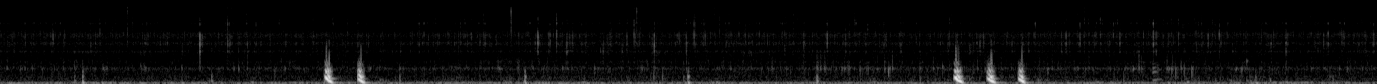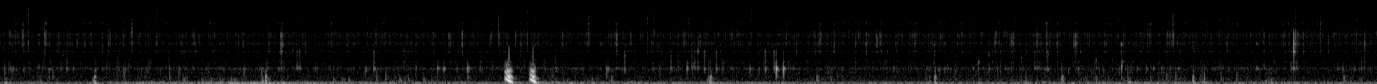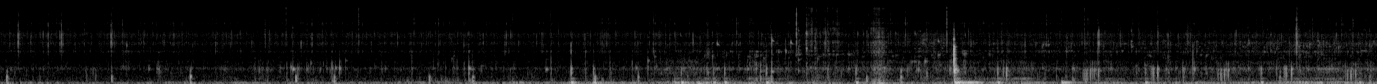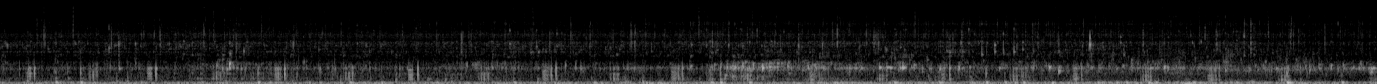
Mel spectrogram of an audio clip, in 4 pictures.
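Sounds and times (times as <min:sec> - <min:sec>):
low underwater rumble: 0:00.0 - 0:55.0
sharp clicks and ticks: 0:03.2 - 0:03.7, 0:09.6 - 0:10.3, 0:18.8 - 0:19.2.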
